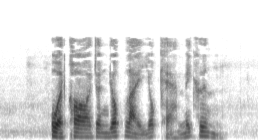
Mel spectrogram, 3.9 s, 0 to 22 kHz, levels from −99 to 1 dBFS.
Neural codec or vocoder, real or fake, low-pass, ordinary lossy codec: codec, 16 kHz, 16 kbps, FreqCodec, smaller model; fake; 7.2 kHz; MP3, 32 kbps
